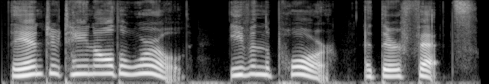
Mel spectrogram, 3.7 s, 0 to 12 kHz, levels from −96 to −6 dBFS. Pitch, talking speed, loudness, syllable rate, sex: 265 Hz, 180 wpm, -19 LUFS, 5.1 syllables/s, female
